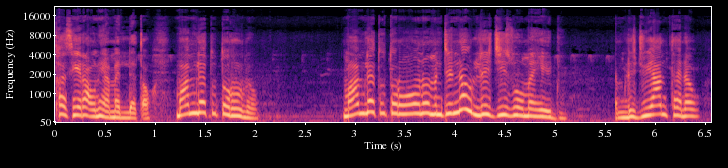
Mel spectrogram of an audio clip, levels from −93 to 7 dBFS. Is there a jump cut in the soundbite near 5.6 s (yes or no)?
yes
